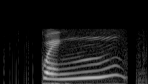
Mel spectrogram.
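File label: "gwing2", Cantonese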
